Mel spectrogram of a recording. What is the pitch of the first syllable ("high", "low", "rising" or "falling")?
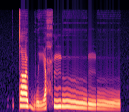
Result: high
